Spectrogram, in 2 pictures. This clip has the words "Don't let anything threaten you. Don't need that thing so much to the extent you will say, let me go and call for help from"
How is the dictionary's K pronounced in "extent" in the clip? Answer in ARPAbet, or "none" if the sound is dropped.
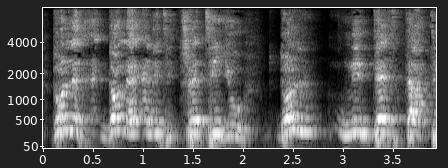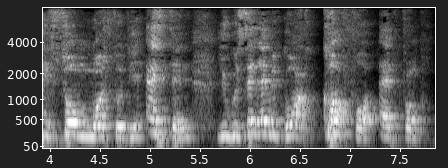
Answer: none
